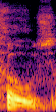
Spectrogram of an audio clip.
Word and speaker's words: Taos: Toss. – Is that how you say it? Toss? – Toes. I guess toes. – Okay. Whatever. It's T-A-O-S.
